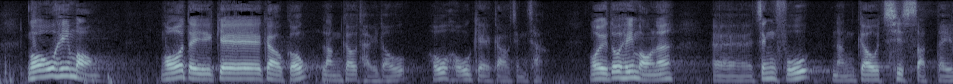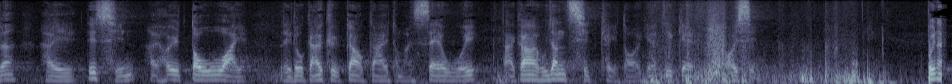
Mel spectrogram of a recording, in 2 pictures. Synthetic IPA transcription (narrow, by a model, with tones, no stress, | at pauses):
ŋɔː˨˧ho˨˥whe˥jmɔː˨˩ŋ | ŋɔː˨˧t̪e˨jkɛː˧kaː˧jʊ˨kːʊ˨˥k̚nɐ˨˩ŋkɐ˧wt̪ʰɐ˨˩jt̪o˨˧w | ho˨˥wɦo˨˥wkɛː˧kaː˧jʊ˨k̚t͡sɪ˧ŋt͡sʰa̰ː˧˥k̚ | ŋɔː˨˧jɪ˨k̚t̪wɦe˥jmɔː˨˩ŋlɛː˥ | ɛ˧t͡sɪ˧ŋfuː˨˥nɐ˨˩ŋkɐ˧wt͡sʰiː˧t̚sɐ˨t̚t̪e˨jlɛː˥ | hɐ˨jt̪iː˥t͡sʰiː˨˥nhɐ˨jɦɵ˧ɥt̪o˧wwɐ˨j | le˨˩t̪o˧wkaː˨˥jkʰyː˨t̚kaː˧jʊ˨˩kːaː˧jt̪ʰʊ˨˩ŋmaː˨jsɛː˨˧wuː˨˥jt̪aː˨jkaː˥˧ho˨˥wjɐ˥nt͡sʰiː˧t̚kʰe˨˩jt̪ɔː˨˩jkɛː˧jɐ˥t̪iː˥kɛː˧kɔː˨˥jsḭː˨˩n | puː˨˥n˨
